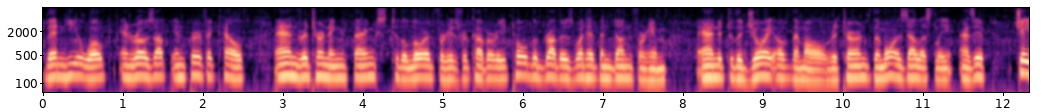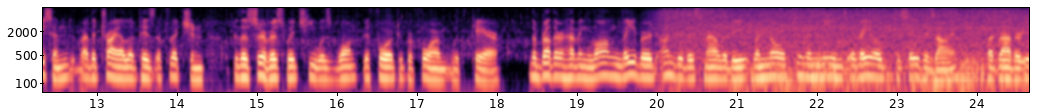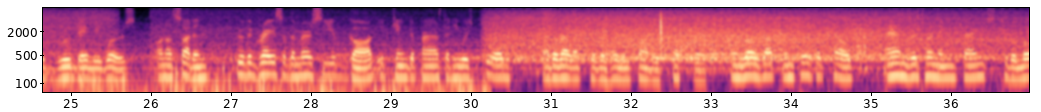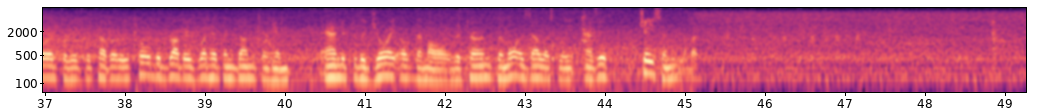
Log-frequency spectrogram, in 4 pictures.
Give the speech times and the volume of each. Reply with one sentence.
The speech can be heard from 0.0 to 45.1 s, at a steady volume.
